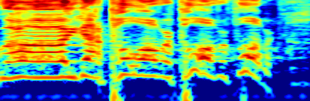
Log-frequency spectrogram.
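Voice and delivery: put-on shouted, very high, urgent Boston accent. Retelling a road trip mishap and voicing another man's urgent call to stop, in an imitated Boston accent. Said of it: "in that Boston accent".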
